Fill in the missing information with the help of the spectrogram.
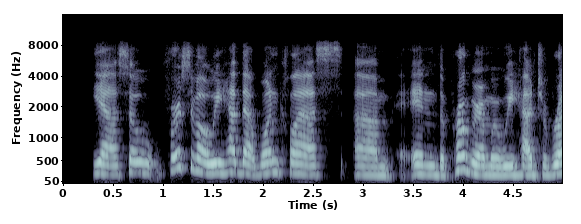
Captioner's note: none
